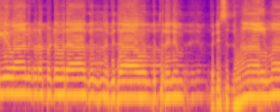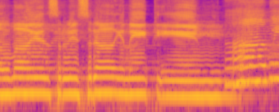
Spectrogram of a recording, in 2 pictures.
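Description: A man's voice chanting a Malayalam liturgical prayer of the Syro-Malabar Qurbana into a microphone, held on long, nearly level notes. There is a short break about three seconds in, and the pitch steps up just before the end.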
